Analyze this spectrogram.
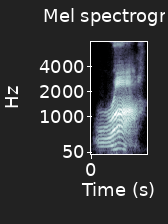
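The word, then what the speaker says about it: רע: the translation it uses an IE and it's pronounced rah-rah we have a rash and a atop and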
